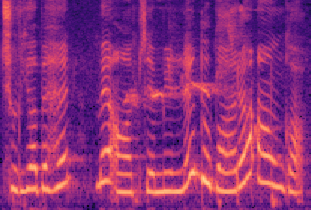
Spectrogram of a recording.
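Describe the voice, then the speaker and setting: Woman voicing a kind high-pitched cartoon firefly. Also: lively intonation, moderate pace, a little mellow. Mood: friendly. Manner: earnest, courteous. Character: small, kind, selfless male firefly uncle.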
